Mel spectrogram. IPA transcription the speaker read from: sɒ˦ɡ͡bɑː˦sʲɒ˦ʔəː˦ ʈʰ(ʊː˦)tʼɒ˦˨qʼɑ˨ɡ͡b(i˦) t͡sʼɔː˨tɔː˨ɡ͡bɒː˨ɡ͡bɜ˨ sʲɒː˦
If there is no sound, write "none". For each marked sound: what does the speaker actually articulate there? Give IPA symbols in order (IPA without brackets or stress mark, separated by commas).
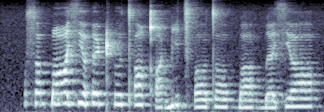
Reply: ʊː˦, i˦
